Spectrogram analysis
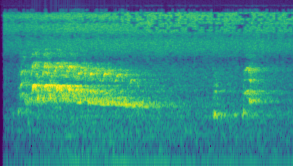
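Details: A coyote in the street gives a drawn-out, slightly falling bark-howl, then two short, sharp yelps.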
